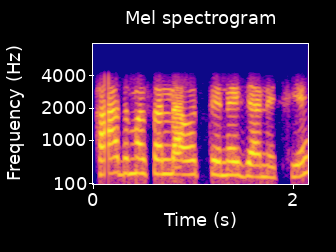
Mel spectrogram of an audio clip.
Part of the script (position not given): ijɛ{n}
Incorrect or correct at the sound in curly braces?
incorrect: none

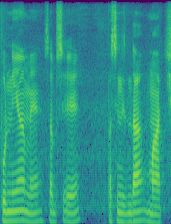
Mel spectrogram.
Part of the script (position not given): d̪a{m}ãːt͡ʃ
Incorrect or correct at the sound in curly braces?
correct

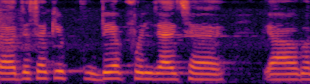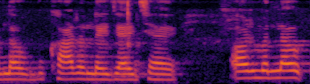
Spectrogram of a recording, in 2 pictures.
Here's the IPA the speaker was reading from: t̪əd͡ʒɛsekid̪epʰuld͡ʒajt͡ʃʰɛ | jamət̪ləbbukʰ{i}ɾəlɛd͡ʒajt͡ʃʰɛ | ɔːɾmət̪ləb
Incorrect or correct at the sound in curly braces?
incorrect: a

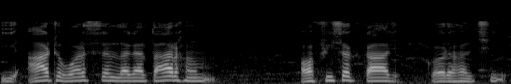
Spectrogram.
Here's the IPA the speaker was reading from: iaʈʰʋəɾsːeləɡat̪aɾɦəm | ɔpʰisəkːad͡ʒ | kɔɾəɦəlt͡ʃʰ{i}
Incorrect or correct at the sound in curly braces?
correct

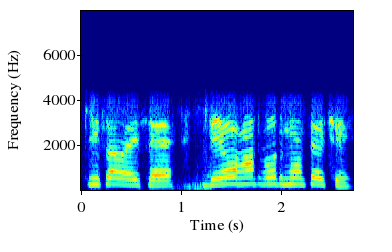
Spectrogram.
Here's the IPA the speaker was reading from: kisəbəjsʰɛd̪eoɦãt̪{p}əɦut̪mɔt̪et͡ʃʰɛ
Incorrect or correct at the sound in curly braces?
incorrect: b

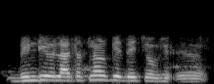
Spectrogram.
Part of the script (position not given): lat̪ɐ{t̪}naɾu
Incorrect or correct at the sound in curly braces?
correct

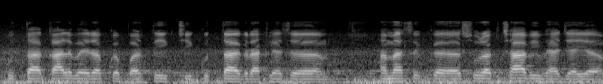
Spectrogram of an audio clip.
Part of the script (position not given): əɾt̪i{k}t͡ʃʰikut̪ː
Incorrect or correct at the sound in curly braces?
correct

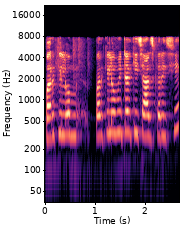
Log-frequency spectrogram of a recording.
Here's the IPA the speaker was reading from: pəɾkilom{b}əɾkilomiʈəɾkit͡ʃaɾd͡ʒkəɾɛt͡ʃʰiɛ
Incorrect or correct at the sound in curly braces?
incorrect: p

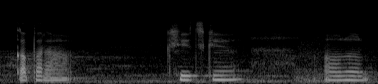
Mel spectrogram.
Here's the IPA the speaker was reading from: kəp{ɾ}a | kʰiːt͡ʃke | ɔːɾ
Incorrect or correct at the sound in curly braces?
correct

